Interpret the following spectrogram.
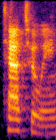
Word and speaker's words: Tatooine: Tatooine.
